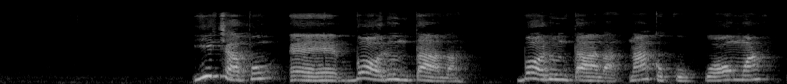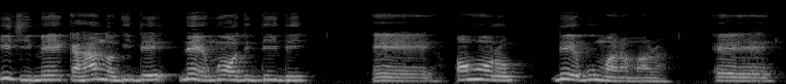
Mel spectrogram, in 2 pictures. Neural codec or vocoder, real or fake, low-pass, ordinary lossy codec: vocoder, 44.1 kHz, 128 mel bands, Pupu-Vocoder; fake; 19.8 kHz; AAC, 32 kbps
